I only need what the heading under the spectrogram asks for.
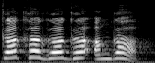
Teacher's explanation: क, ख, ग, घ, अंग, इनका उच्चारण स्थान कंठ होता है भाई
